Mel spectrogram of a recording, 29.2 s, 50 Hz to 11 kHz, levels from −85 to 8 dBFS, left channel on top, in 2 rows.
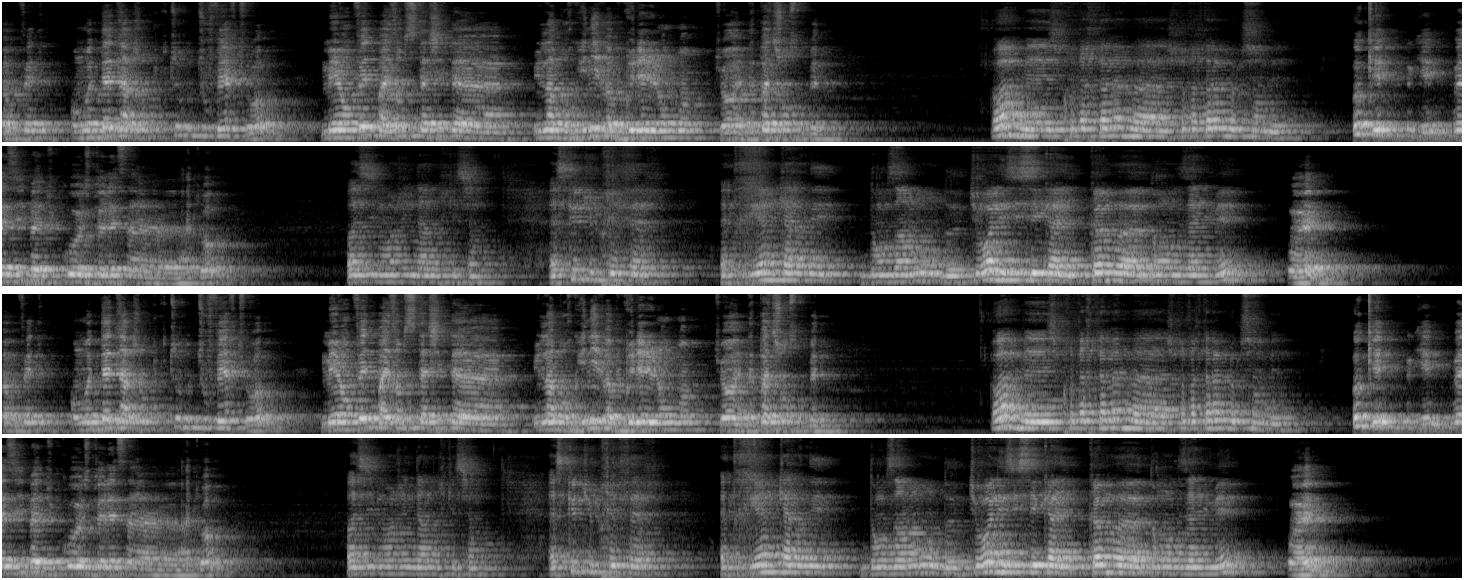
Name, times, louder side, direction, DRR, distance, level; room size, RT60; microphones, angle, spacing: voice 1, 0.0-2.7 3.2-5.0 5.3-6.9 7.2-8.2 13.5-16.8 27.5-27.8, equal, 30° right, -4 dB, 4.0 m, -21 dB
voice 2, 9.9-12.8 18.0-19.4 20.1-21.1 21.8-22.9 23.2-27.0, equal, 50° right, -3 dB, 2.4 m, -22 dB
17.0 x 12.0 x 3.5 m, 1.2 s
head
